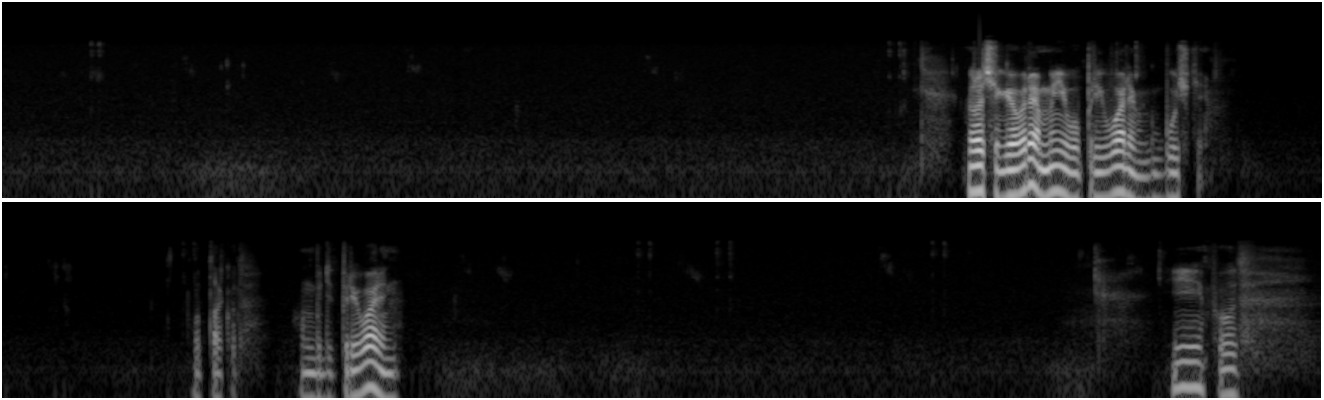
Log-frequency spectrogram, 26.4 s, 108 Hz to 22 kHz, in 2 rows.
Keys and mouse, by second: 2.3 g, 10.0 shift+middle click, 11.5 shift+middle click, 13.7 g, 19.7 click, 20.6-22.8 right drag.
